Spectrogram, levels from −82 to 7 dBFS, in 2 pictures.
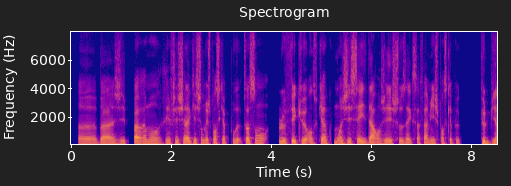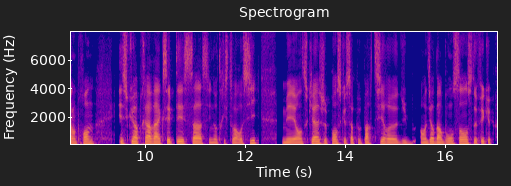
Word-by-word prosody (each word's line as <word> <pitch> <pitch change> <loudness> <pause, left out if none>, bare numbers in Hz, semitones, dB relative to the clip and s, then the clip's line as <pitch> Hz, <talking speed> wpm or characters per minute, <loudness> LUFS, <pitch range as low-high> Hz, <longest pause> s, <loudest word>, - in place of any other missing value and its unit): Heu, 120 -2 -1
bah, 115 0 +2
j'ai 115 0 -3 0.2
pas 145 -1 +8
vraiment 140 0 -1
réfléchi 135 +3 -2
à - - +5
la 130 - +5
question 135 +8 -2
mais 150 -5 0
je - - -7
pense 155 -1 -1
qu'il 130 - -1
y - - -12
a - - -25
pour 125 - -4
de - - +1
toute - - -13
façon 155 +6 +1 0.2
le 135 0 +2
fait 150 +5 +3
que, 145 -3 0
en 130 -1 +1
tout 120 0 -10
cas 155 -1 +3
que 150 - -19
moi 140 +2 0
j'essaye 130 +1 +1
d'arranger 120 +2 +2
les 125 0 +2
choses 125 0 -3
avec 110 -1 -1
sa 115 - -4
famille, 115 +4 -1
je 130 - -6
pense 135 -1 -4
qu'elle 110 - -5
peut 110 +1 -8 0.4
que 150 - +4
bien 130 -1 +2
le - - -2
prendre. 145 +1 0 0.5
Est-ce 125 0 -1
que 155 - -1
après 140 +1 +2
elle 130 - +7
va 125 - +5
accepter? 130 +3 +2
Ça, 130 -1 +3
c'est 120 -2 -9
une 105 - -4
autre 110 -1 -7
histoire 110 -1 -2
aussi, 165 +11 -2 0.5
mais 115 -1 +2
en 115 +1 +2
tout 115 - -6
cas 145 0 +3
je 125 -3 -4
pense 150 +5 -1
que 125 - -5
ça 115 - -1
peut 125 - -8
partir, 125 +2 -1
heu, 115 -1 +2
du 115 +1 -7
b 125 +5 -13
on 115 - -2
va 115 - +1
dire 130 +2 +2
d'un 115 -2 +4
bon 125 +3 -1
sens, 145 +3 0
le 115 - 0
fait 135 +5 -1
que 130 - -4
130 Hz, 265 wpm, -22 LUFS, 115-140 Hz, 0.5 s, pas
